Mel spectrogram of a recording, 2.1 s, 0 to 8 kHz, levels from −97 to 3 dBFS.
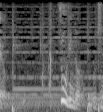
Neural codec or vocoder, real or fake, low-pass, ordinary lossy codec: none; real; 7.2 kHz; none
